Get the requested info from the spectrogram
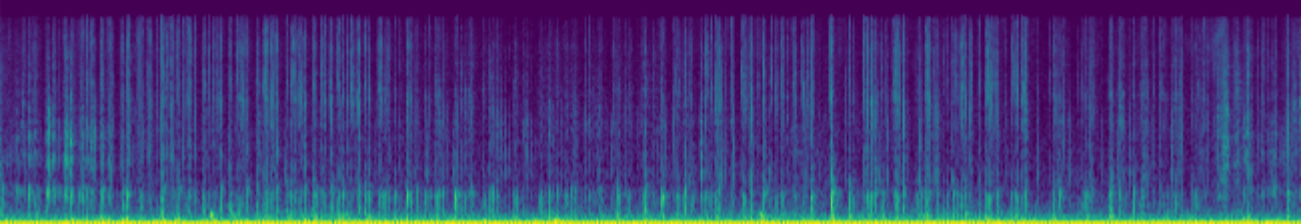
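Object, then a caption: Paperback book with glossy cover. A small paperback copy of *The Boxcar Children* with a glossy paper cover is held close to the mic in both hands while fingertips rapidly tap and scratch its cover and pages. The result is a dense, fast, steady stream of crisp clicks and papery scratches over a strong low rumble that stays even in loudness throughout.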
